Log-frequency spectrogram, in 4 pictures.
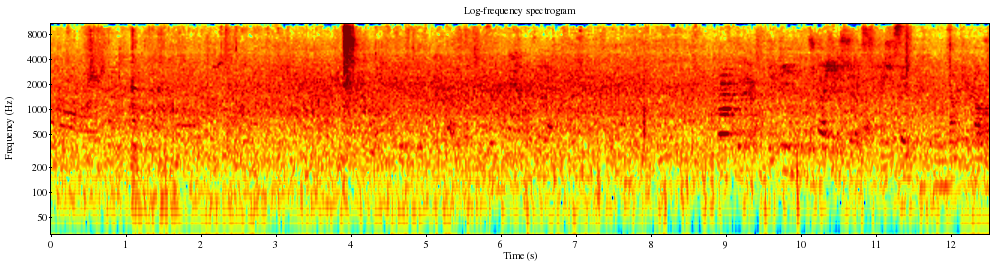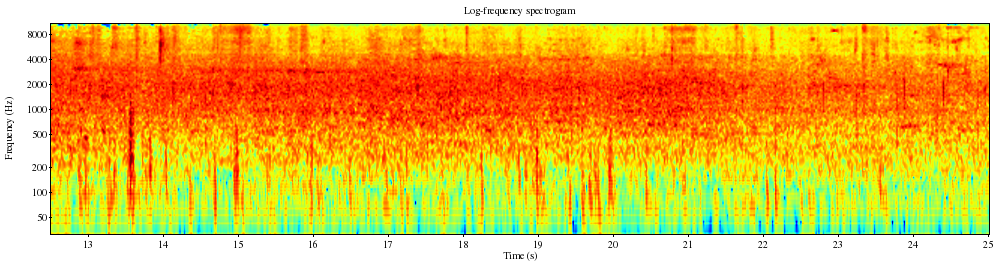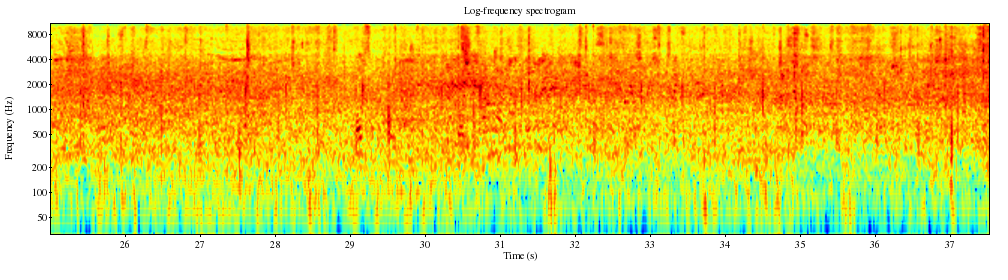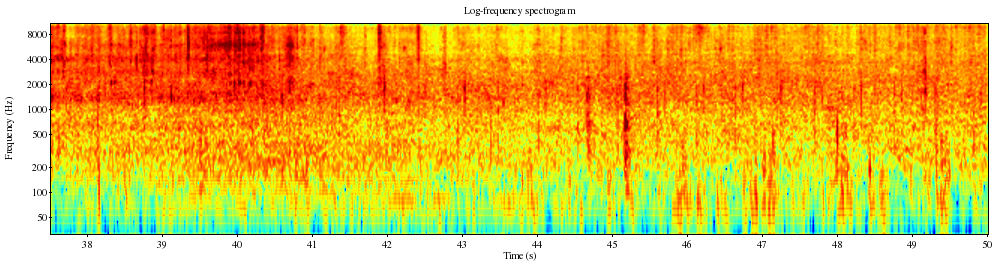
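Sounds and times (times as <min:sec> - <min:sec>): wind rumble on microphone: 0:00.0 - 0:11.9, 0:12.5 - 0:50.0
background traffic: 0:00.0 - 0:50.0
indistinct voices nearby: 0:00.0 - 0:50.0.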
